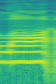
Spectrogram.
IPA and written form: lɔː (Law)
